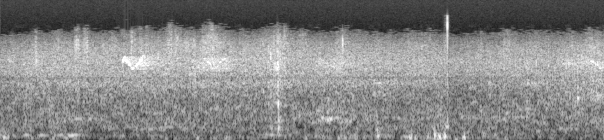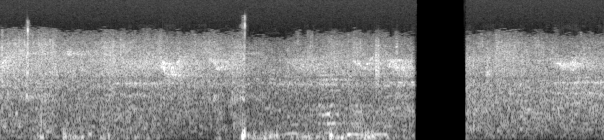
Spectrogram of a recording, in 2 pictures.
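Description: Dry leaves rustle as monkeys move through them.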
